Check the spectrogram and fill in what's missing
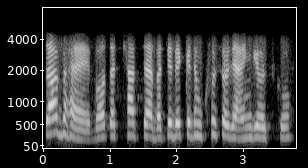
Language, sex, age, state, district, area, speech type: Hindi, female, 45-60, Uttar Pradesh, Azamgarh, rural, conversation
